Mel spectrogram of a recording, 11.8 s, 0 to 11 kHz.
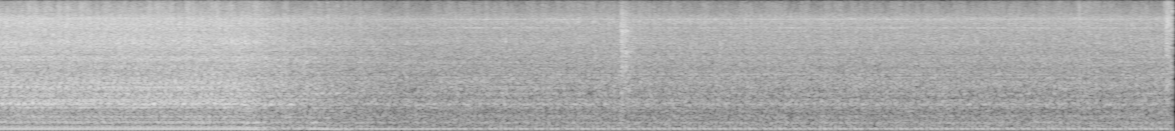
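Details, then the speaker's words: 1991 Cadillac Brougham V8 after replacing the exhaust from the catalytic converter back with a new resonator and Walker Quiet-Flow SS muffler to cure a drone at about 59 mph. Revving off idle gives a deep, even rumble with no throbbing drone. "that sounded better from within the car didn't hear those annoying beats"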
